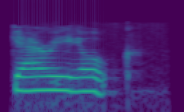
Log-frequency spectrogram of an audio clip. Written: garry oak

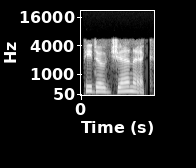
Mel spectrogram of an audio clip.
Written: paedogenic

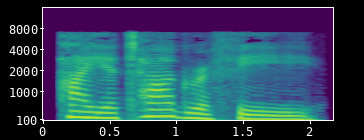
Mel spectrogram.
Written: hyetography

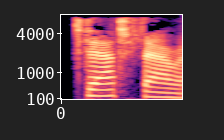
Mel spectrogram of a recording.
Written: statfarad

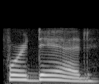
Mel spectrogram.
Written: fordid

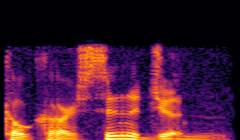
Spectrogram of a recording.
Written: cocarcinogen

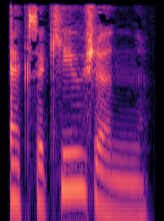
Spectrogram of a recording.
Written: executionary

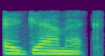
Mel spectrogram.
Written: agamic

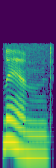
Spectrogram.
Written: limbed

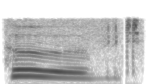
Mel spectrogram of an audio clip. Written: hooved

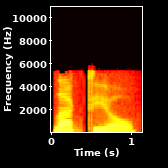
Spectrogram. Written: lacteal

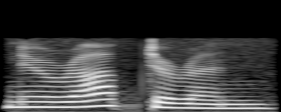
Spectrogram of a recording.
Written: neuropteran

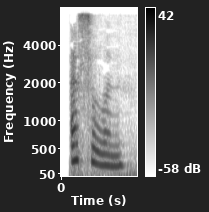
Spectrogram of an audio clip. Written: Esalen

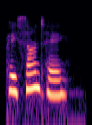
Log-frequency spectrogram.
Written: pesante

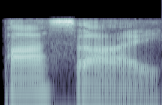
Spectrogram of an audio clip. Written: Pasay

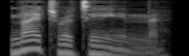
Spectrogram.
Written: nitratine

